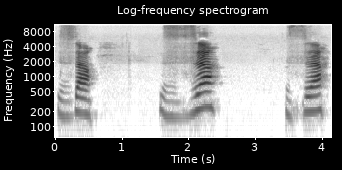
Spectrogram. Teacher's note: की नोक और मुकाबिल के तालू से अदा होता है ज ज में सीटी भी निकलेगी यह सीटी वाला हर्फ है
